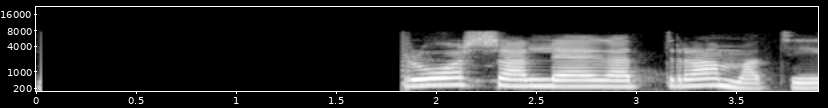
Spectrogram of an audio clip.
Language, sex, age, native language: Icelandic, female, 12, Icelandic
